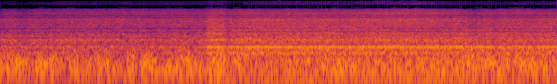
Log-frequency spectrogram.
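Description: A road roller's engine drones steadily.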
